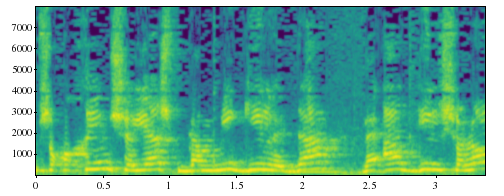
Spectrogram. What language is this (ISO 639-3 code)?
heb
